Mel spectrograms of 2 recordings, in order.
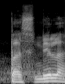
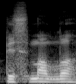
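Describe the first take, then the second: First: The vowel after b is an a sound. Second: The vowel after m is an a sound. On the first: "merubah harokat" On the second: "merubah harokat"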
